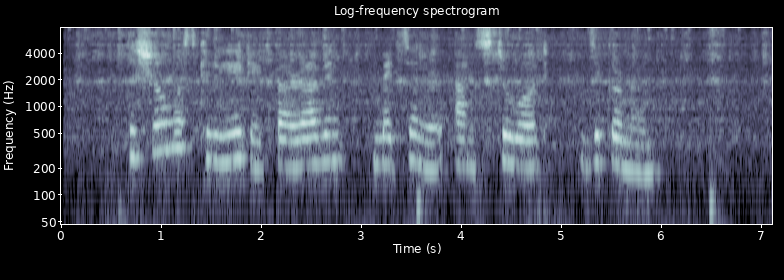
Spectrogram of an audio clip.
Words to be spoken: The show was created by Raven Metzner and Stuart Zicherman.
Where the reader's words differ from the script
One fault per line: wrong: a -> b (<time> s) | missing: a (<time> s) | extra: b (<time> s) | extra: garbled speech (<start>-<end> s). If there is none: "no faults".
no faults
